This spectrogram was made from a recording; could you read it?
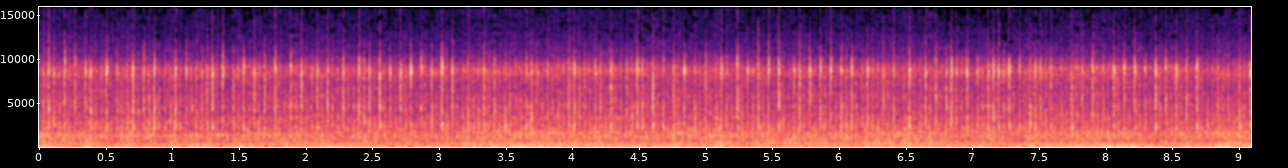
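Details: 2002 Nissan X-Trail idling after about 20 minutes of driving: light, fast, unevenly spaced rattle about three a second that only appears when warm; owner suspects timing chain, unconfirmed.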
